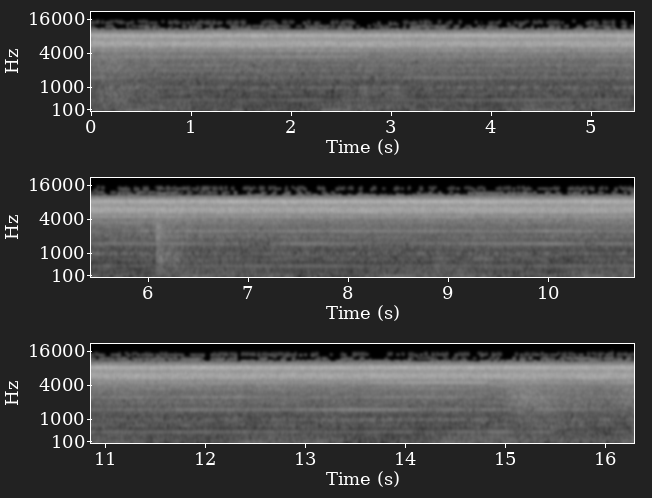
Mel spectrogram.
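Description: Vacuum emulsifying mixer's lid-lift drive running with a steady mechanical whine and hiss as the lid and its scraper agitator rise out of the tank.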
